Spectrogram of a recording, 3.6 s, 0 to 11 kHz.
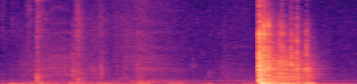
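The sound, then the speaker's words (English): A twenty-sided die is rolled on request and comes up 5: it lands with a sudden sharp clatter and rattles briefly before settling, following a few faint taps over a low background hum. No one speaks. “Roll me a d20.”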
